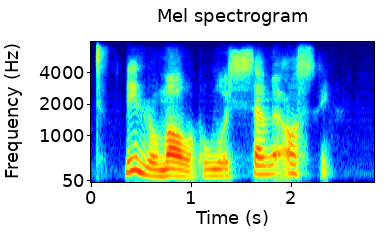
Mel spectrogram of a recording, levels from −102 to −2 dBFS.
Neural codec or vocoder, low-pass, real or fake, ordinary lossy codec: codec, 16 kHz, 0.5 kbps, FreqCodec, larger model; 7.2 kHz; fake; Opus, 32 kbps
